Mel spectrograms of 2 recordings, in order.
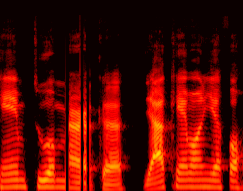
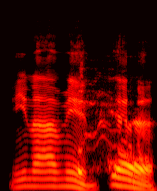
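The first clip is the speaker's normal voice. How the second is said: ordinary delivery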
